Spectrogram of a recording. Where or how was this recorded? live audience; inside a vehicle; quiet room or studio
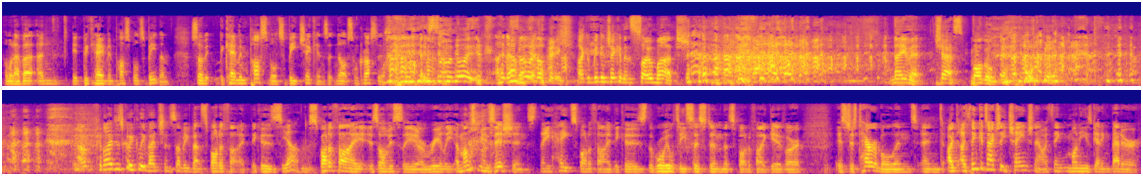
live audience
